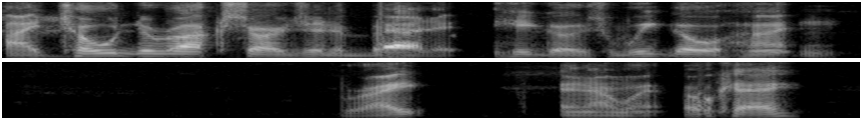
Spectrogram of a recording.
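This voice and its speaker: A man with an American accent talks at a moderate pace and fairly low pitch, his intonation lively and his loudness swinging widely. Long, frequent pauses recur in the dry, close sound with no echo. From Missouri. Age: 60s. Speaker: military veteran. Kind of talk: storytelling in casual chat. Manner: animated.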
